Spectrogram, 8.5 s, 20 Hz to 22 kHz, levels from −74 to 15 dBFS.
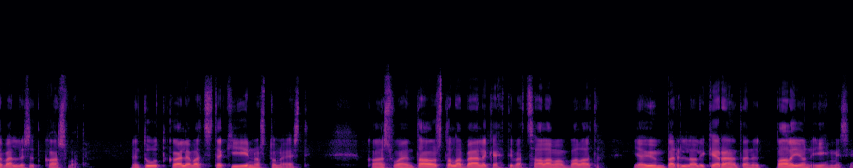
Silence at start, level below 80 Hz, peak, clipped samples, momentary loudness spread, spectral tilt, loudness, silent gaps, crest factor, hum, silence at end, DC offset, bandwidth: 0 s; -56 dBFS; -4 dBFS; under 0.1%; 10 LU; -5.5 dB/octave; -24 LUFS; none; 20 dB; none; 0.05 s; under 0.1%; 12.5 kHz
